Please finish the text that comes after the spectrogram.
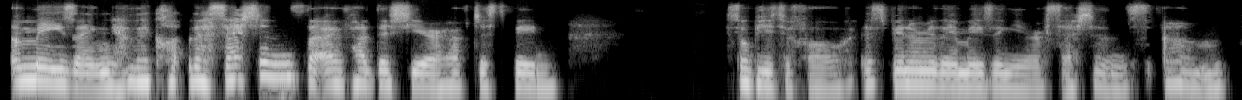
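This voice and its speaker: A woman speaking as a healing practitioner in a casual, grateful chat with her viewers, still a little under the weather, with frequent soft laughs and pauses. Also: deep voice, dry recording. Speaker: quantum healing hypnosis practitioner.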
